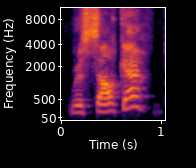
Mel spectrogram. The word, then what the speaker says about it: Rusalka: She's here to talk to us about her latest Kickstarter project, Rusalka. Did I say that right? – Yeah.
